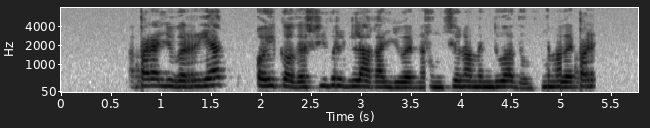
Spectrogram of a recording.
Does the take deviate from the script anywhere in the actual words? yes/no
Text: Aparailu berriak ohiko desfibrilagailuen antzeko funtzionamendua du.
yes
